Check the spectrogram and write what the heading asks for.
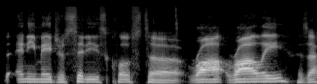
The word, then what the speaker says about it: Raleigh: So real quick, driving distance, any major cities close to Raleigh? Is that how you say it? Raleigh, exactly.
